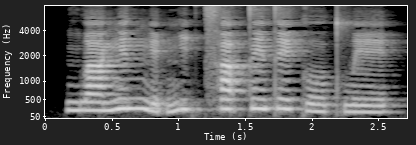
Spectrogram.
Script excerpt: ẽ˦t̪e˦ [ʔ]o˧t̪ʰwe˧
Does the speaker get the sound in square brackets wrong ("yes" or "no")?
yes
